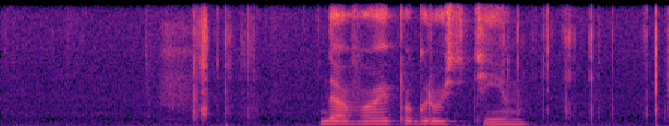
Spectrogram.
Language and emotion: Russian, sad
